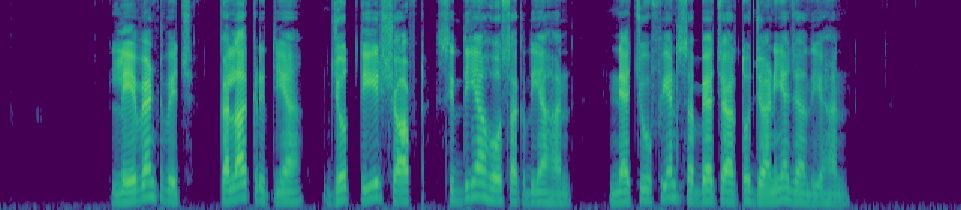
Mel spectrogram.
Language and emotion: Punjabi, neutral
